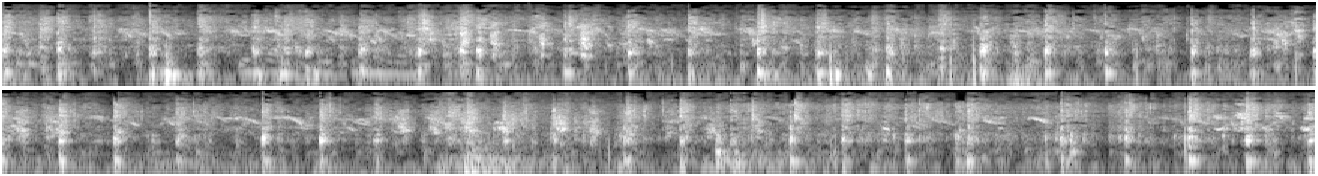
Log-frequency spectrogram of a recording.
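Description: A flock of chickens clucking as they crowd plastic feeders, with a dense, continuous patter of quick taps from beaks pecking feed.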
